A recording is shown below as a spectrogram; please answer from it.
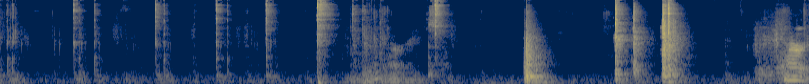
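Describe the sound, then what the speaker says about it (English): Zip ties ratcheting tight around a wire wreath frame while mesh flowers are attached, giving sharp, close clicking zips in short separate bursts with quiet gaps between them. "And we're going to attach this with zip ties."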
